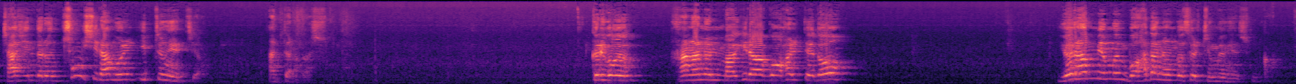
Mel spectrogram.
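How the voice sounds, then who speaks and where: A woman preaching a sermon. She reads passages slowly and then explains them, asking her listeners questions and answering them herself. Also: fairly high pitch, echoey room. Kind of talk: sermon with Bible reading.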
